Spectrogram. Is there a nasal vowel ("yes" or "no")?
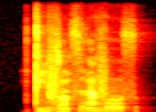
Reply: yes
